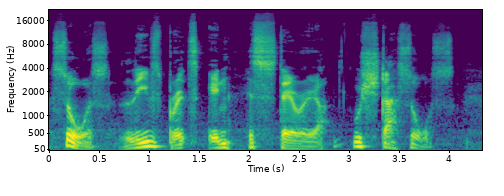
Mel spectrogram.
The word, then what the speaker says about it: Worcestershire: Worcestershire sauce. Or Worcester. You don't really pronounce like the T-R-E. So it's just Worcestershire sauce.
